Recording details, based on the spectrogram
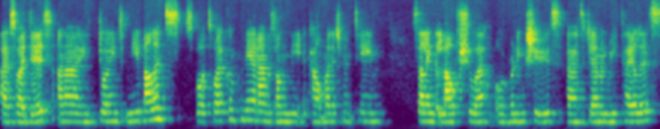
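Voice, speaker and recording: A woman speaks with a Liverpool accent. Her fairly high voice has monotone, flat intonation. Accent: Liverpool (Scouse). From Liverpool, England. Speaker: business manager and startup founder. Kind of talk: panel discussion.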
